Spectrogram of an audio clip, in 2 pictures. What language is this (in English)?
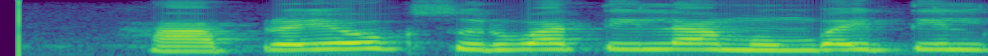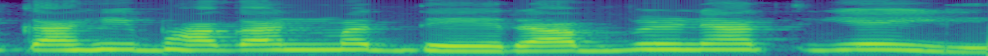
Marathi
